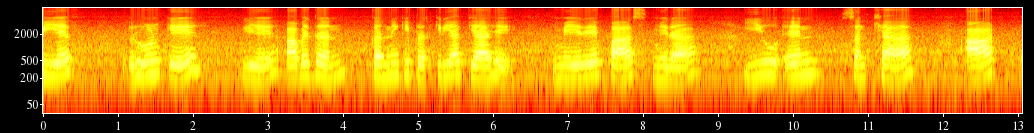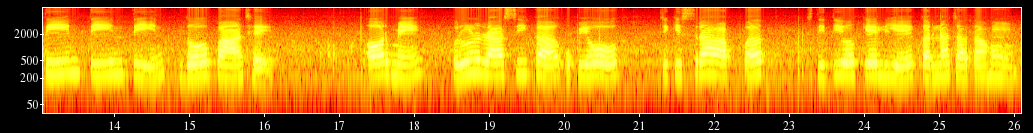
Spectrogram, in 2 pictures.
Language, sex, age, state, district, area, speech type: Hindi, female, 45-60, Madhya Pradesh, Chhindwara, rural, read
